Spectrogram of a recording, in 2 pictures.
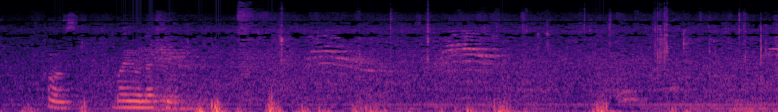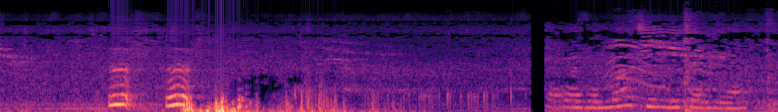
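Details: Stray cats and kittens being fed at a house, meowing as they eat; scattered short, rising meows from several kittens, a louder burst of mixed noise near ten seconds, then more meows at the end.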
